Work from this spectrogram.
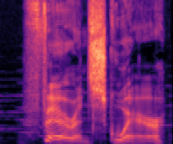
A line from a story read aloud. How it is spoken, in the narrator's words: responded mockingly and burst into booming laughter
